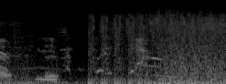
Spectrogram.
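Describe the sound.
Rapid gunfire from the video game Halo Wars, dense overlapping bursts of shots that run almost continuously at a moderate level.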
